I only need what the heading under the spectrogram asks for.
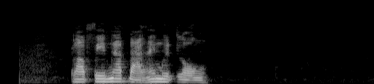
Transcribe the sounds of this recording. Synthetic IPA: pɾa˨˦˩p̚fiː˧mnaː˧˥˩t̪aː˨˩ŋha˥˩jmɯ˦˥˩t̪̚lo˧ŋ

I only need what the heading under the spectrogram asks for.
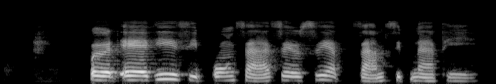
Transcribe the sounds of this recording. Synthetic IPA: pɤː˨˩t̪̚ʔeː˧jiː˥˩si˨˩p̚ʔo˧ŋsaː˩˦seː˧wsi˥˩ət̪̚saː˩˦msi˨˩p̚naː˧t̪ʰiː˧

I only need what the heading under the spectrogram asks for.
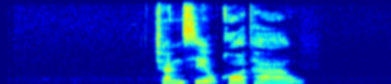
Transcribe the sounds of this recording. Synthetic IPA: t͡ɕʰa˦˥nsi˩˦əwkʰɔː˥˩t̪ʰaː˦˥w

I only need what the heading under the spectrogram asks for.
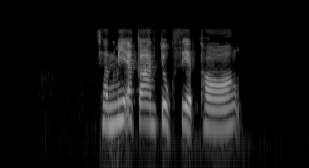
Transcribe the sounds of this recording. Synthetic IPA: t͡ɕʰa˦˥nmiː˧˥˨ʔaː˧kaː˧nt͡ɕu˨˩k̚si˨˩ət̪ʰːɔː˦˥ŋ

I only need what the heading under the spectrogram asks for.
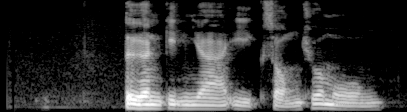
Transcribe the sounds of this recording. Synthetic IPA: t̪ɯ˧ənki˧njaː˧ʔiː˨˩k̚sɔː˩˦ŋt͡ɕʰu˥˩əmoː˧ŋ

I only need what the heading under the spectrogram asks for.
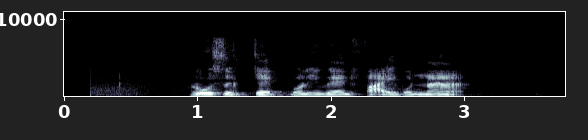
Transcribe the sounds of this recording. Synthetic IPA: ɾuː˦˥sɯ˨˩k̚t͡ɕe˨˩p̚bɔː˧ɾi˦weː˧nfa̰˩˦jbo˧nːaː˥˩

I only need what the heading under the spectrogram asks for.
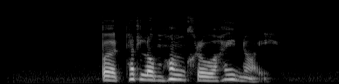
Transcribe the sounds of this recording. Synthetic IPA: pɤː˨˩t̪̚pʰa˦˥t̪̚lo˧mɦɔ˥˩ŋkʰɾu˧ɐɦa˥˩jnɔ̰˨˩j

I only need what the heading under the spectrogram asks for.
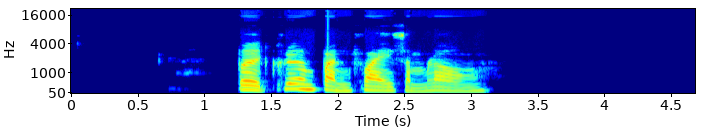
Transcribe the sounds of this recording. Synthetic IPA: pɤː˨˩t̪̚kʰɾɯ˥˩əŋpa˨˩nfa˧jsa˩˦mɾɔː˧ŋ

